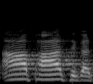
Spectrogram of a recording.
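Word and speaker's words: עבד: 하시고 거기서 이제 다스린다는 단어가 그 히브리어 동사로는 아바하드라는 그 단어예요. 한번 하나 배워보실까요? 히브리어 아바하드 해보세요. 근데 이제 V 발음을 우리가 잘 안 하니까 그걸 B로 바꾼다면 아바드가 되는 거예요.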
